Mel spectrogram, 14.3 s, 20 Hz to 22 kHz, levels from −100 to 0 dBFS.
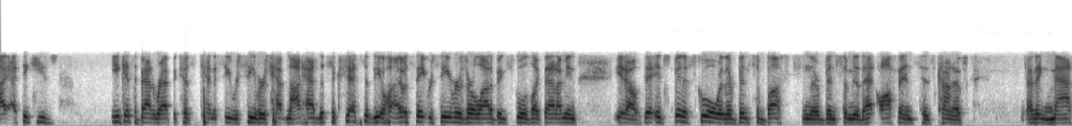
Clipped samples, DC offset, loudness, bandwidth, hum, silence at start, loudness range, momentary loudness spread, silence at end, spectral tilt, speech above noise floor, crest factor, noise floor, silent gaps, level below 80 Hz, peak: under 0.1%; under 0.1%; -18 LUFS; 4.1 kHz; none; 0 s; 2 LU; 8 LU; 0 s; -10 dB/octave; 44 dB; 12 dB; -62 dBFS; none; -56 dBFS; -6 dBFS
